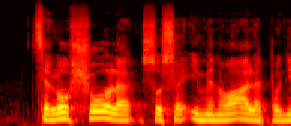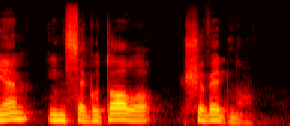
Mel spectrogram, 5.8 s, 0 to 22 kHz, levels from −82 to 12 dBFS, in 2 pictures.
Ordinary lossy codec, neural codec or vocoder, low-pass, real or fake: none; codec, 44.1 kHz, 3.4 kbps, Pupu-Codec; none; fake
